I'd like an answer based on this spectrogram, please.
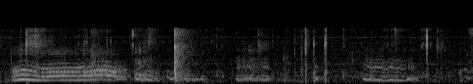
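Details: Golden Retriever puppies: a drawn-out, wavering whine in the first second, then shorter soft whimpers, with a man's voice greeting the pups nearby.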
